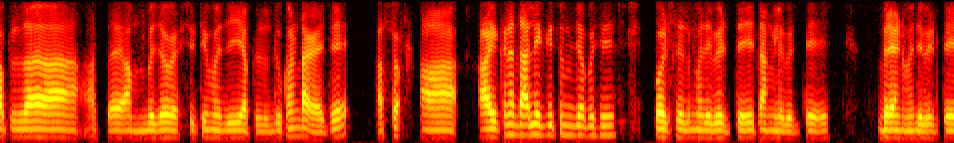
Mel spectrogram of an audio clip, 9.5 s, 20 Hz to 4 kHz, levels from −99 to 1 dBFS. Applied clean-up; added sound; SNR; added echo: none; none; none; none.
